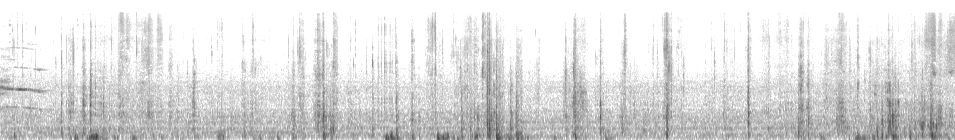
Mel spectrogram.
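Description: Cardboard parcels and plastic wrapping being handled and shifted about inside a large cardboard box: irregular rustles, scrapes and light knocks.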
